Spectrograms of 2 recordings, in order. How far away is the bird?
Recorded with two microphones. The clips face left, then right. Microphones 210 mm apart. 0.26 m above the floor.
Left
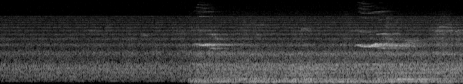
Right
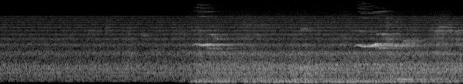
About 5 m.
